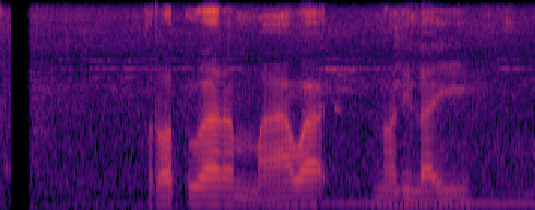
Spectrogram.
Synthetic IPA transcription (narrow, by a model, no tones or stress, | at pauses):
ɾɔt̪uaɾmawanʌd̪ilaj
